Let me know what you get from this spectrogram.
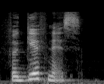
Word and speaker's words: forgiveness: Forgiveness 这个词包含三个音节，是三拍的 da da da。 Forgiveness 后面的这个 ness 可以读成 ness，也可以读成 ness。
